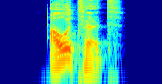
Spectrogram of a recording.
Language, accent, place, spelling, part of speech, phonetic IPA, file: German, Germany, Berlin, outet, verb, [ˈʔaʊ̯tət], De-outet.ogg
- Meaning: inflection of outen: 1. second-person plural present 2. third-person singular present 3. second-person plural subjunctive I 4. plural imperative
